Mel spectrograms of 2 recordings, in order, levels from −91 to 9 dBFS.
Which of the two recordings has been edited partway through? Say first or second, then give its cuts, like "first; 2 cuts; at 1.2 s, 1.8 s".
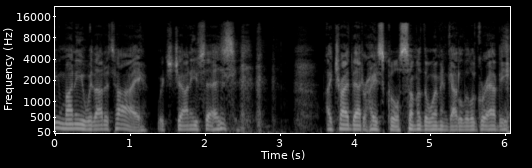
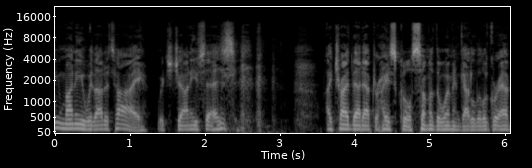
first; 1 cut; at 4.1 s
